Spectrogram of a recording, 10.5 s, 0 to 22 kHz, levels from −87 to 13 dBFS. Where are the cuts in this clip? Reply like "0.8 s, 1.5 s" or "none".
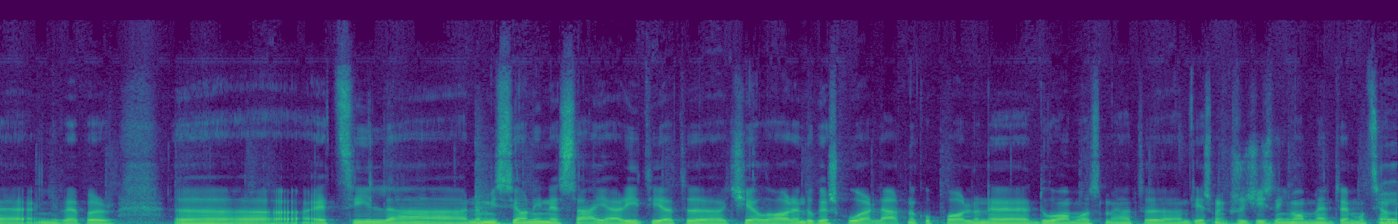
none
